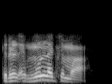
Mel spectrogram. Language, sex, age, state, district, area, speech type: Tamil, female, 18-30, Tamil Nadu, Dharmapuri, urban, conversation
